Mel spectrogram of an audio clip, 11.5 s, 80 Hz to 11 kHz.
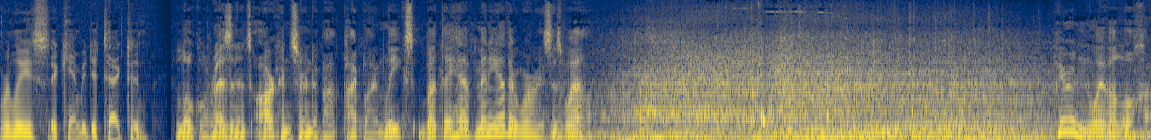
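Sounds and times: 
speech: 0.0 - 6.6, 10.6 - 11.5
heavy trucks driving on gravel roads: 5.6 - 11.5.

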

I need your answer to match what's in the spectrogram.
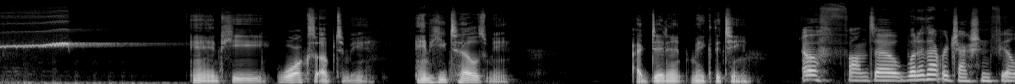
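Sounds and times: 
sharp high-pitched coach's whistle blast: 0.0 - 1.9
speech: 1.9 - 5.2, 6.3 - 10.1.

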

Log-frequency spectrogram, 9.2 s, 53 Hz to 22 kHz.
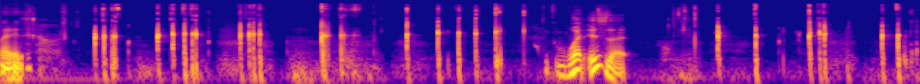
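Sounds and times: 
speech: 0.0 - 0.5, 5.7 - 6.4
person imitating a dolphin with mouth clicks and squeal: 0.9 - 5.4, 7.0 - 9.1.

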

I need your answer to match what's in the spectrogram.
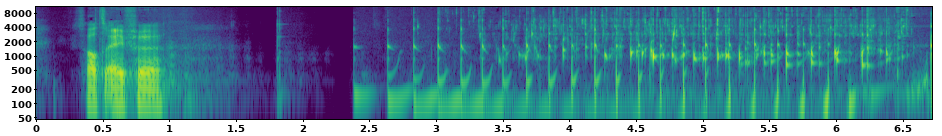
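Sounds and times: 
speech: 0.3 - 1.1
wine glugging out of a bottle into a glass: 2.4 - 6.7.

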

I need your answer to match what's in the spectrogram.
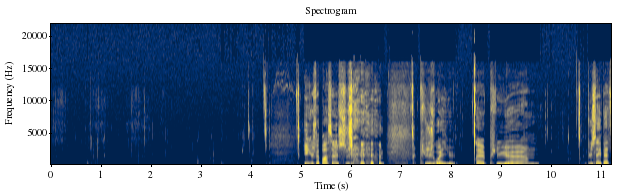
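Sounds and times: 
person sipping water: 0.0 - 5.1, 8.0 - 8.6, 9.7 - 10.8
soft mouth and swallowing noises: 0.0 - 5.1, 8.0 - 8.6, 9.7 - 10.8
speech: 5.0 - 9.8, 10.8 - 11.2
laughter: 6.0 - 6.7.

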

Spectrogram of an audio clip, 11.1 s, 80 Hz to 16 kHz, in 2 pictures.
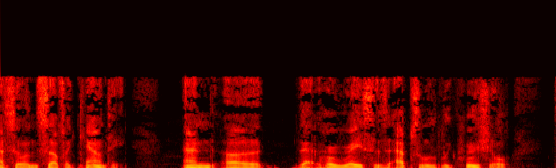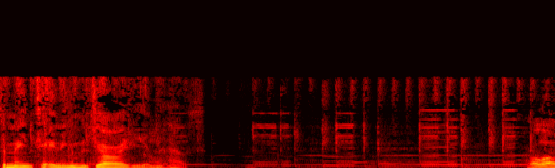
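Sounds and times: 
speech: 0.0 - 7.5, 10.8 - 11.1
phone ringtone: 5.8 - 11.0.

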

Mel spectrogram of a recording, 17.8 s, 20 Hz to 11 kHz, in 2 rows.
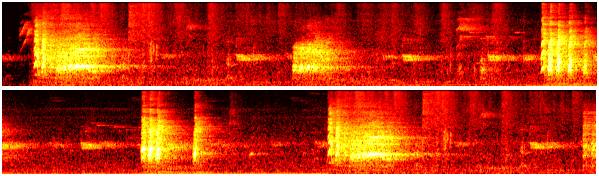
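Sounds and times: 
dhole yelping calls: 0.4 - 2.4, 3.4 - 9.4, 10.1 - 12.9, 13.8 - 15.8.

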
